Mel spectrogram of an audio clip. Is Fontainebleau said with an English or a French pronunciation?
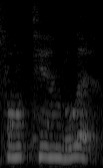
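French. The name is said with a French pronunciation. The speaker calls it right. "It's Fontainebleau. You gotta know French"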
